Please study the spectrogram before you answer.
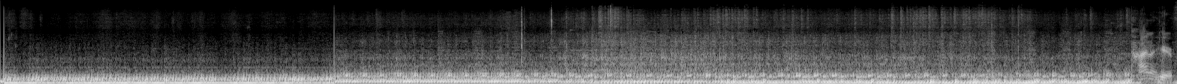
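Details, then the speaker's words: Nissan 370Z with loud exhaust at idle; deep steady idle with buzzing rattle from exhaust hitting the mid subframe, heard in cabin and outside, worsening with driving. "that is the exhaust hitting the mid subframe i think you call it but it's not normal"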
